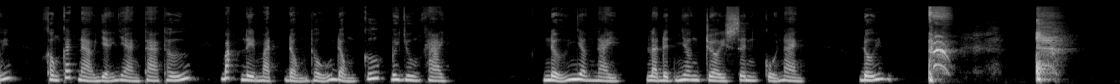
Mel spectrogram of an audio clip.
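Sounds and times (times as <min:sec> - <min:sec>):
speech: 0:00.0 - 0:04.6, 0:05.4 - 0:09.0
person coughing with a lingering cough after Covid: 0:09.3 - 0:10.9.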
